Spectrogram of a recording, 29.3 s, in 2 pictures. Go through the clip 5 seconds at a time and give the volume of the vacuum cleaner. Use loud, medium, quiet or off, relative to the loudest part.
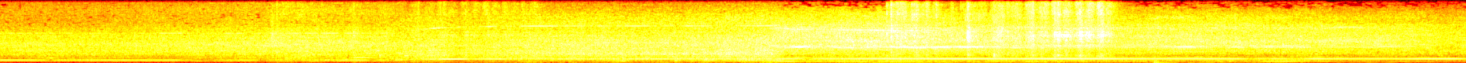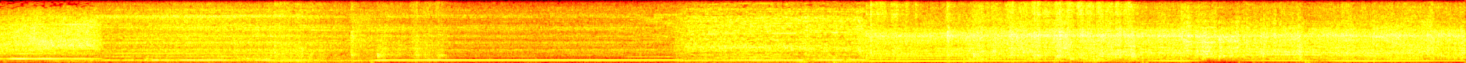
medium, loud, loud, medium, medium, medium.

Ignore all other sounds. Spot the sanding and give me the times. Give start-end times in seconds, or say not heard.
2.7-5.4, 8.8-11.2, 17.4-19.1, 23.3-26.2.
